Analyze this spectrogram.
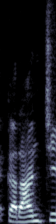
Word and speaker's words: कराची: कराची की स्पेलिंग गलत है, करांची लिखा हुआ है, बट इट इज कराची।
